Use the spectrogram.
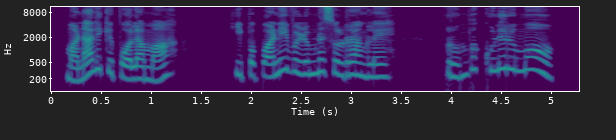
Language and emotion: Tamil, fearful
